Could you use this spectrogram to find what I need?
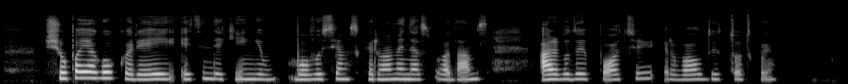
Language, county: Lithuanian, Kaunas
